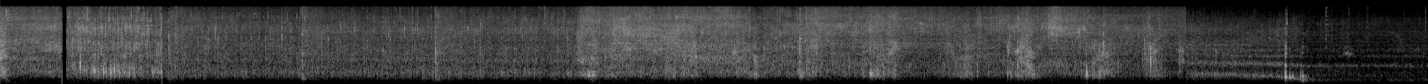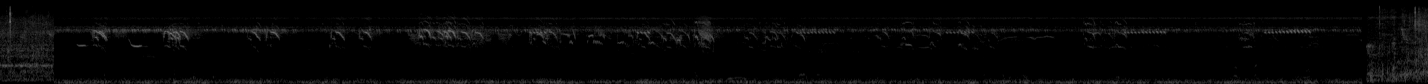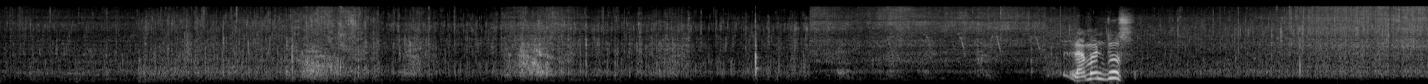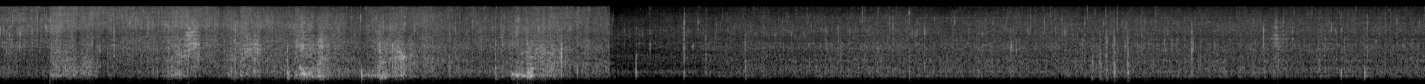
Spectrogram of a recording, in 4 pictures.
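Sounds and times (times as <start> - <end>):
curry sizzling in hot oil: 0.0 - 14.8, 28.0 - 57.0
small birds chirping: 3.2 - 49.0.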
